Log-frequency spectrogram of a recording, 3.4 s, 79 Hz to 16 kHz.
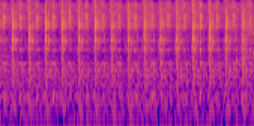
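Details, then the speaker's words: Bing 10/110 poppet valve toy steam engine on original spirit burners, now at 1 bar, maintenance run after months idle: crisp, even chuffing about 136 beats a minute with light metallic tick, no stumbles or leak hiss; healthy, no leaks, running like a Swiss watch. "Anyway, it's a little maintenance run of this one, but everything going how it should do. Very nice machine, no leaks. Original burners going in now. Engine running like a Swiss watch."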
